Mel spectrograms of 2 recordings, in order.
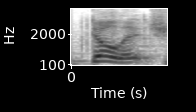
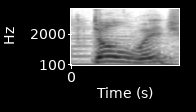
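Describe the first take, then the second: First: The ending is said like 'wick'. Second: The ending is said as spelled, like 'wich'.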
